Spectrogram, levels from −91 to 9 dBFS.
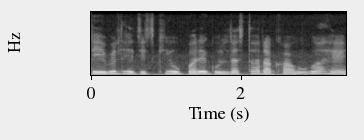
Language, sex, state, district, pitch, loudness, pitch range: Hindi, female, Bihar, Patna, 220 Hz, -15 LUFS, 210-235 Hz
